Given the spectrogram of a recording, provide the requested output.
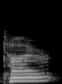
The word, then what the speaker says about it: Tyre: Tyre, you notice, 2 syllables to rhyme with deny her in line 3.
